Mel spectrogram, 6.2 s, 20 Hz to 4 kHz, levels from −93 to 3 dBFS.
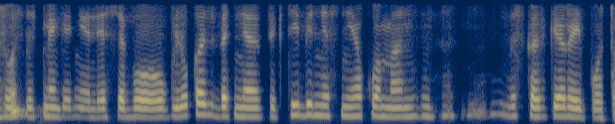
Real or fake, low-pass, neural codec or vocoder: fake; 3.6 kHz; codec, 24 kHz, 1.2 kbps, DualCodec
